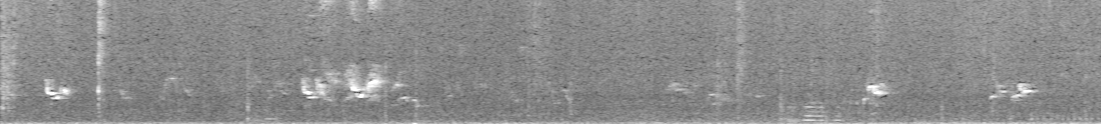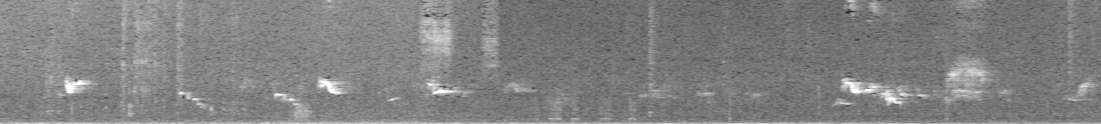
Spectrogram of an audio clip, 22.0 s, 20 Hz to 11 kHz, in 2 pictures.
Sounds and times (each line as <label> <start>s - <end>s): Bamboos creaks as they hit each others with the wind 0.0s - 15.3s
leaves rustle in the wind 0.0s - 22.0s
